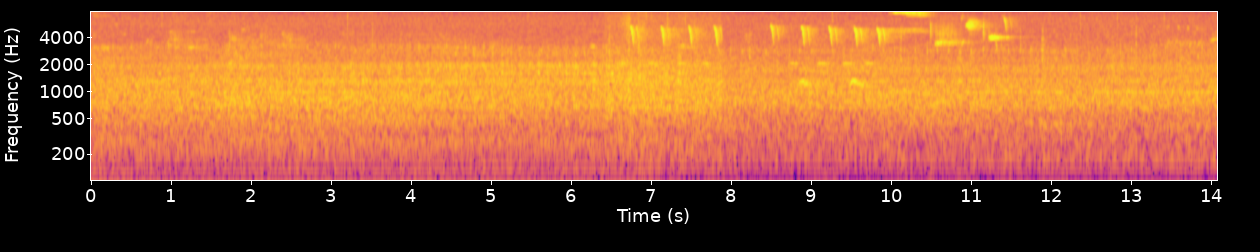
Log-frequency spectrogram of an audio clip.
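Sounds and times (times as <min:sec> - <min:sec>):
distant freight train rumble: 0:00.0 - 0:14.0
songbird whistling: 0:08.5 - 0:11.6.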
